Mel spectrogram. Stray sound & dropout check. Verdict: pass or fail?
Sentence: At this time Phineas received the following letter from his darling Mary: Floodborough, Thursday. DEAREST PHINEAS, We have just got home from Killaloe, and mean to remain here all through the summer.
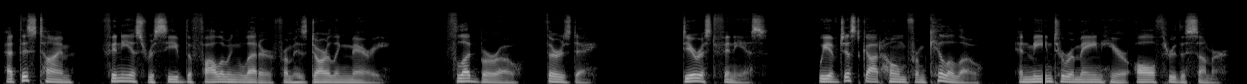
fail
